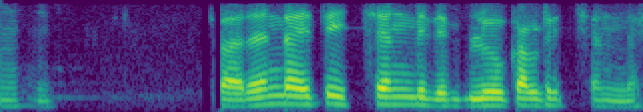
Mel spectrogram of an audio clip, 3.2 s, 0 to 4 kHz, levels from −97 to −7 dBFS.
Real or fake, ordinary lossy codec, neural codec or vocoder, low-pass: real; none; none; 3.6 kHz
